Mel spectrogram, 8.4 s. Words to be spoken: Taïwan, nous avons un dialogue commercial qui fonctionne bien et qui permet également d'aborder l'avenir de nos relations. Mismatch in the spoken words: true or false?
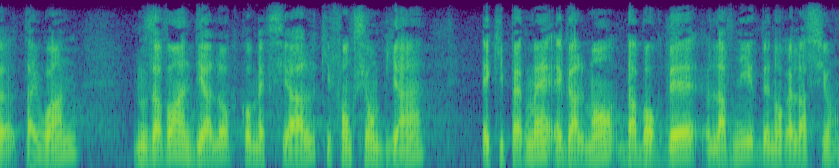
false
